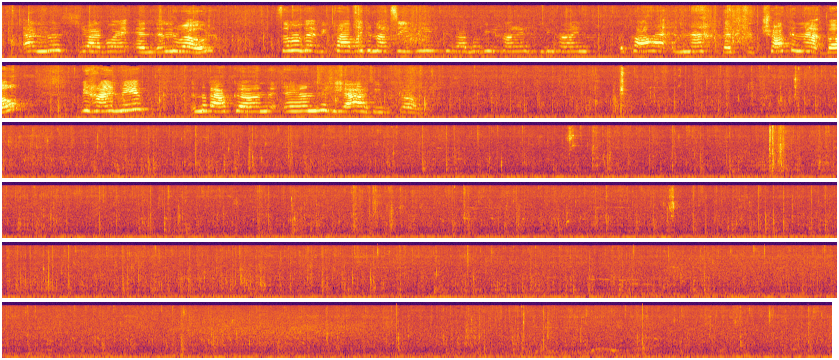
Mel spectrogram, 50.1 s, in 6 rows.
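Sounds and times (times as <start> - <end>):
light rain on pavement: 0.0 - 50.0.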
